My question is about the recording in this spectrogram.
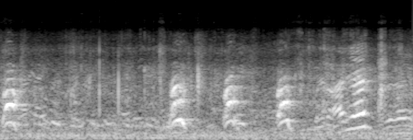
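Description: A dog barking: one loud bark at the very start, then a run of three short barks about half a second apart in the second half, with people talking around it.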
